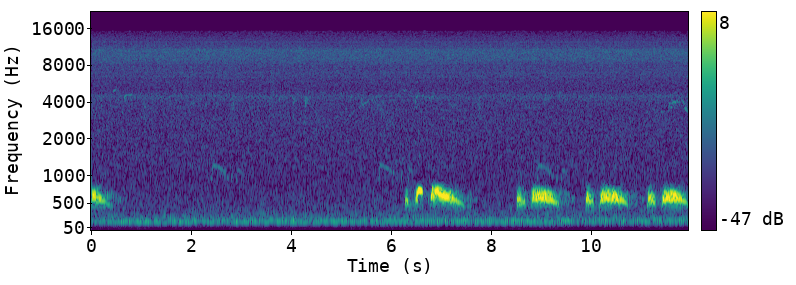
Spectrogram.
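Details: New decoy spotted dove at an earthen trap, cooing to draw in wild doves: an opening coo, a pause, then a run of mellow low phrases, each a brief note leading into a drawn-out falling coo.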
